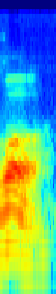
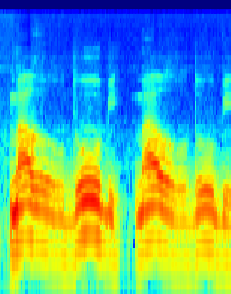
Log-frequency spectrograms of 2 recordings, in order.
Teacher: Gha bukan go, tapi gha. Nah, ghain itu memiliki sifat memang jahar, nafasnya tertahan, kemudian dia memiliki sifat rokhawah. Rokhawah itu suaranya ngalir. Jadi salah ketika kita mengucapkan dengan go atau magdubi, magdubi ya.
